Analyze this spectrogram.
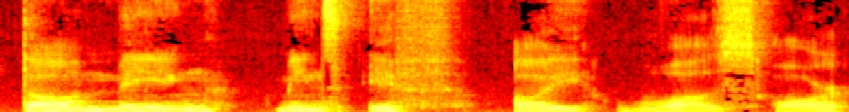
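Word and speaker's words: Dá mbeinn: Da maying, right? So I'm going to get an ing sound. Da maying means if I was, or if I were.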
